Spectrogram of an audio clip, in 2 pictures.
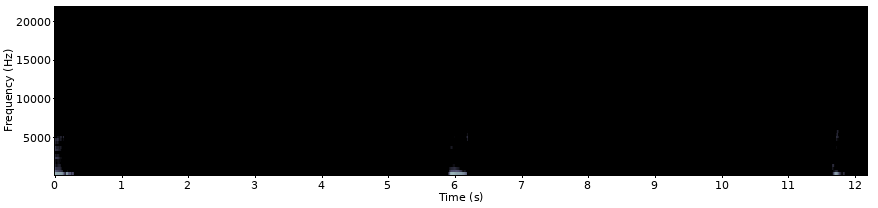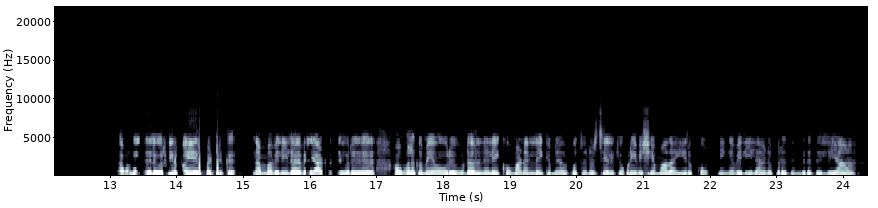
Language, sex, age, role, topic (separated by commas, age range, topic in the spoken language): Tamil, female, 35-39, host, குழந்தைகளின் திரை நேரத்தை எப்படிக் கட்டுப்படுத்தலாம்?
